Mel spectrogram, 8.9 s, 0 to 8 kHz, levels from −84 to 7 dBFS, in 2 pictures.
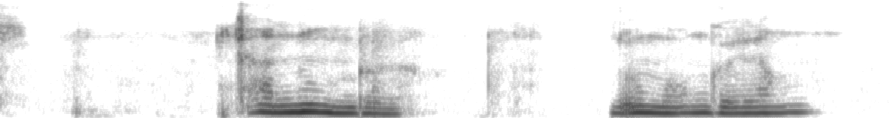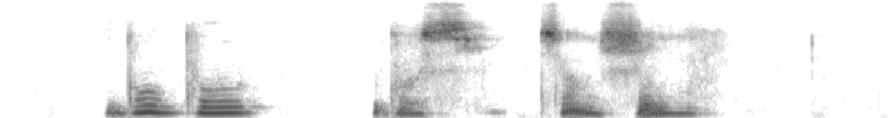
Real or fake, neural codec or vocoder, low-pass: fake; codec, 24 kHz, 6 kbps, HILCodec; 7.2 kHz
